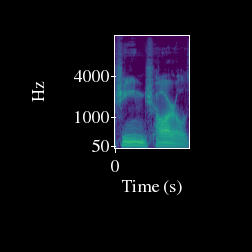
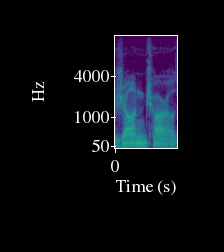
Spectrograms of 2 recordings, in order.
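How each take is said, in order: First: The name is pronounced with English sounds. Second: The name is pronounced with French sounds.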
